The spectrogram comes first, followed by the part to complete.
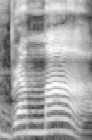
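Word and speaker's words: Brahmā: there too correct but that's brahma with a long a but bhagavan shiva knows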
